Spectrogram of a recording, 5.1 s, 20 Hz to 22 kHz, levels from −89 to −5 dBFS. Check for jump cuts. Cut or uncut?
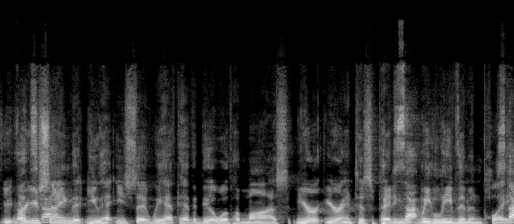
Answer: uncut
